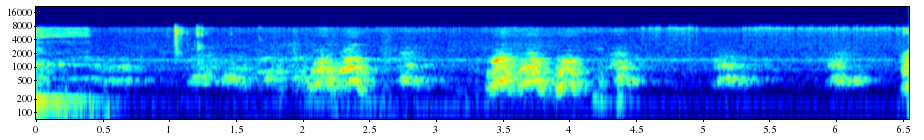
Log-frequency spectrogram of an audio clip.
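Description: Small dogs barking in repeated bursts of yaps and yips, clustered into several loud volleys separated by short pauses, fairly close.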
